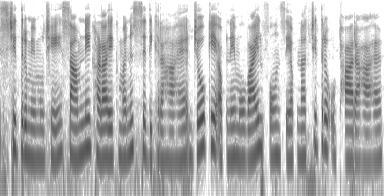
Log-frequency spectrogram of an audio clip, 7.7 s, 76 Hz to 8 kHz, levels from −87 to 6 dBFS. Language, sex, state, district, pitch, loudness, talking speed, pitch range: Hindi, female, Bihar, Kishanganj, 190 Hz, -28 LUFS, 180 wpm, 185-215 Hz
